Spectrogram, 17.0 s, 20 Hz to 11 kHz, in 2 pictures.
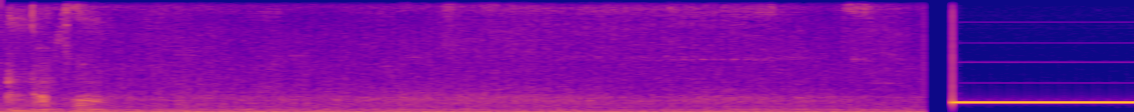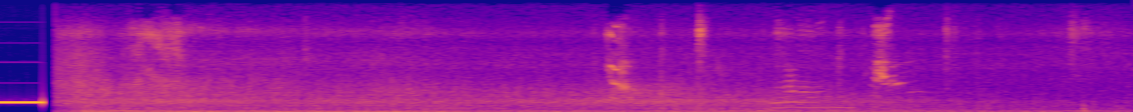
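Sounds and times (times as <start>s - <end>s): vehicle ride rumble: 0.0s - 7.0s, 8.9s - 17.0s
high censor bleep: 7.2s - 8.8s.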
